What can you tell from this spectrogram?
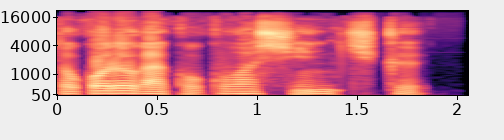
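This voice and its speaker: A man reading a scripted horror story aloud as a narrator, in a measured, deliberate storytelling delivery. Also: fairly low pitch, fairly even intonation, a little mellow, clear, resonant tone, no room sound, studio quality.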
